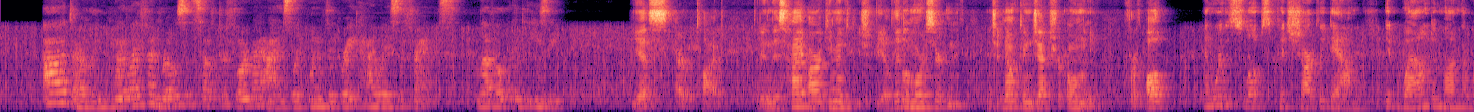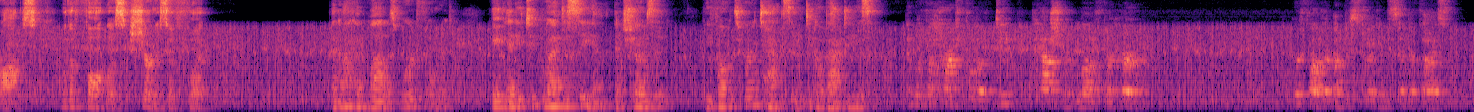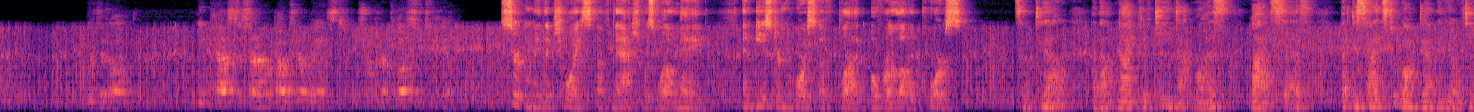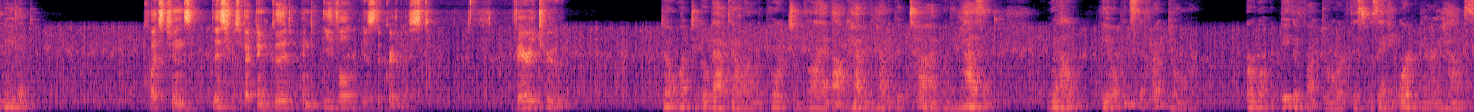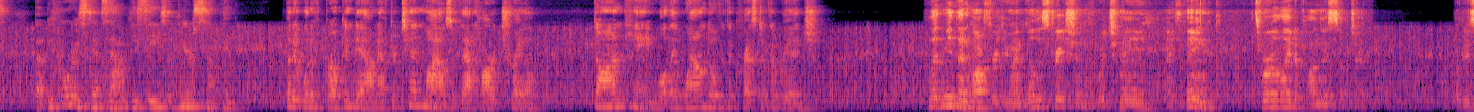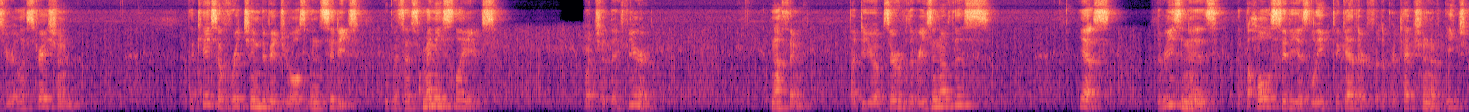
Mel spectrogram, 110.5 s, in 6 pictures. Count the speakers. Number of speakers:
5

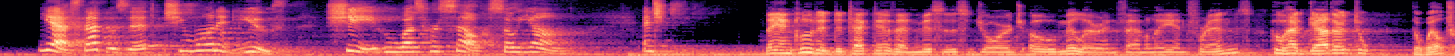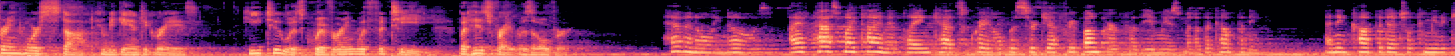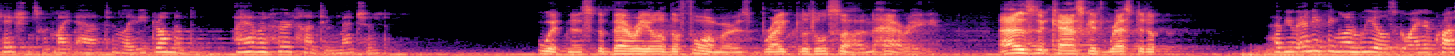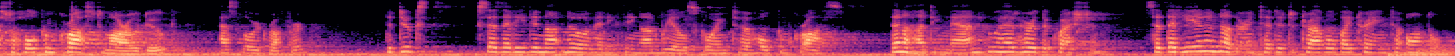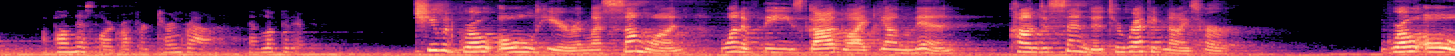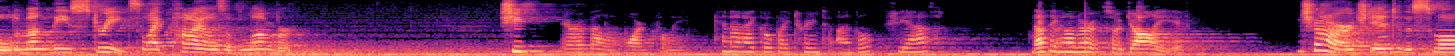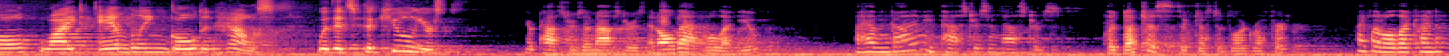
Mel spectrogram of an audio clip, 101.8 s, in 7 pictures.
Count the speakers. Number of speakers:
4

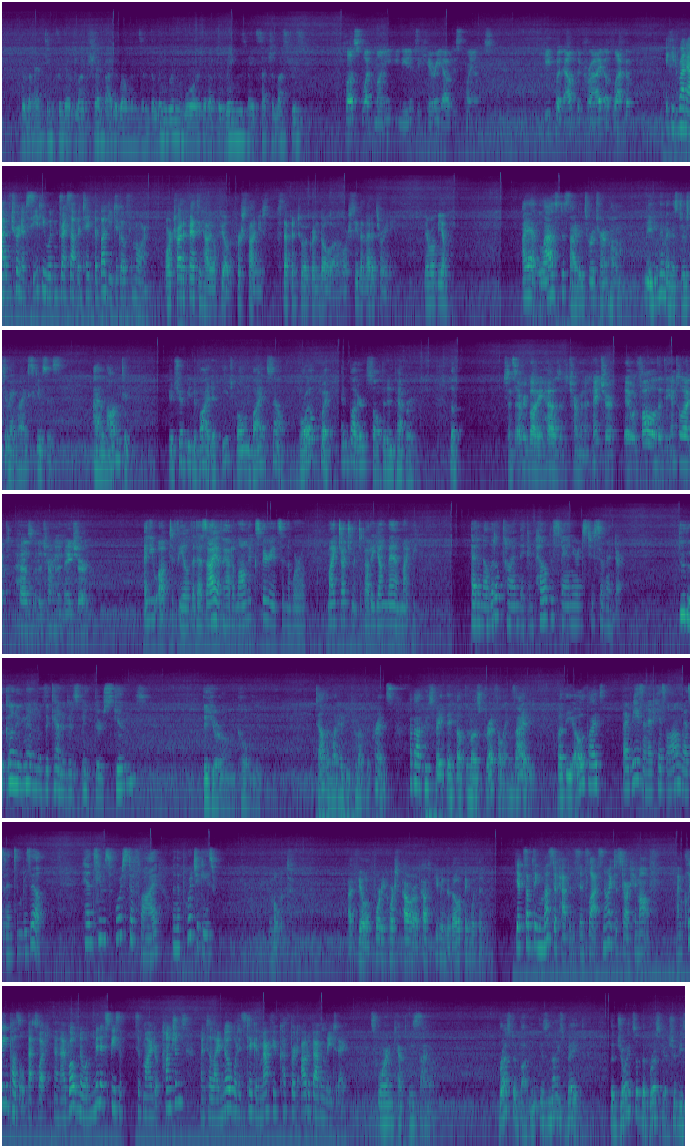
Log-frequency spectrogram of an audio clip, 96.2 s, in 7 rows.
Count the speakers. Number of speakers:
10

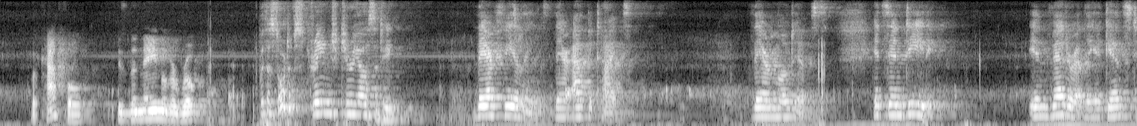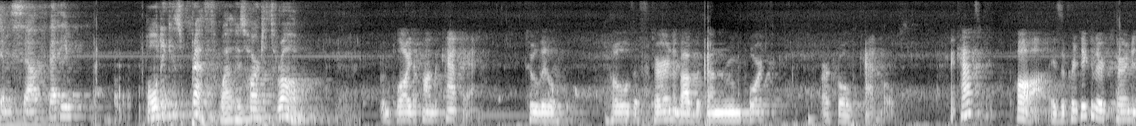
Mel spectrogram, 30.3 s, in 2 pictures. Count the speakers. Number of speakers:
3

